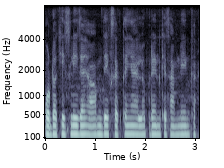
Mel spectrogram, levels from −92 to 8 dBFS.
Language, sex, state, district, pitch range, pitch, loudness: Hindi, male, Chhattisgarh, Kabirdham, 140-145 Hz, 145 Hz, -19 LUFS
